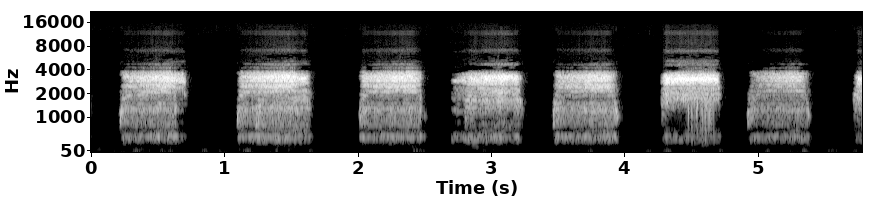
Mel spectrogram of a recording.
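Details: Owls at a nest box at feeding time on the night of March 25, 2012, with rabbit prey being shredded for the young; eight grating, breathy screeches repeated at slightly irregular intervals of under a second.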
